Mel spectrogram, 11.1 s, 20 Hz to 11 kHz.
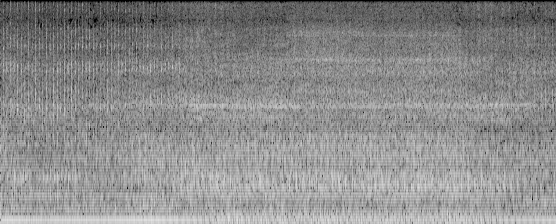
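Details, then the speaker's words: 1948 Ford F6 COE rat rod with 190 HP 5.9 Cummins 6BT (from 1994 Ford F700), P7100 pump, #10 fuel plate, first start-up: steady even diesel idle with loud fast rhythmic air compressor chatter over it. Not smoking much; engine healthy. "take a look at everything and do checks and fire it up again. Loud noise you hear is the air compressor."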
